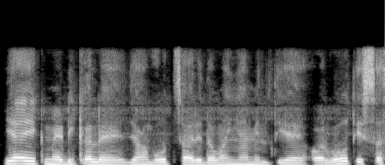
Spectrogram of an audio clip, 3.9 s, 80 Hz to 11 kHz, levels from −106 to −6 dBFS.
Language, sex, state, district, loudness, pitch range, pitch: Hindi, male, Bihar, Jahanabad, -15 LUFS, 145-160 Hz, 150 Hz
